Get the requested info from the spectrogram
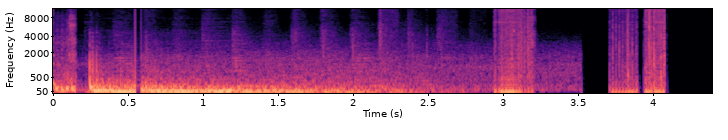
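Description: Edited-in outro sound effect: a deep boom about a quarter of a second in that dies away over about three seconds under a run of faint ticks, then three short loud bursts near the end.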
